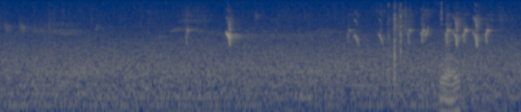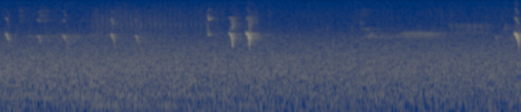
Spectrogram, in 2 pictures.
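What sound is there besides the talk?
wild bird calling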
